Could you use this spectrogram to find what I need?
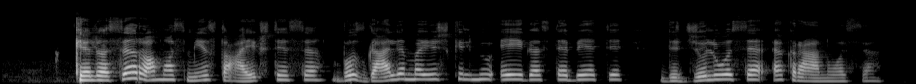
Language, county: Lithuanian, Alytus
